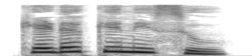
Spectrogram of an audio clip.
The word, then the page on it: ಕೆಡಕೆನಿಸು: keḍakenisu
